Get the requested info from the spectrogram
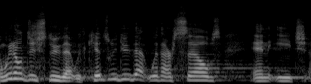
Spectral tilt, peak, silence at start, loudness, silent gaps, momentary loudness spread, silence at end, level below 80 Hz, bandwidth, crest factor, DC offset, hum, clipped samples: -5.5 dB/octave; -14 dBFS; 0 s; -33 LUFS; none; 6 LU; 0 s; -84 dBFS; 17 kHz; 18 dB; under 0.1%; none; under 0.1%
